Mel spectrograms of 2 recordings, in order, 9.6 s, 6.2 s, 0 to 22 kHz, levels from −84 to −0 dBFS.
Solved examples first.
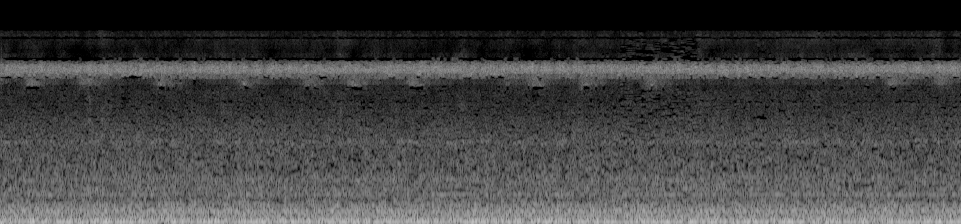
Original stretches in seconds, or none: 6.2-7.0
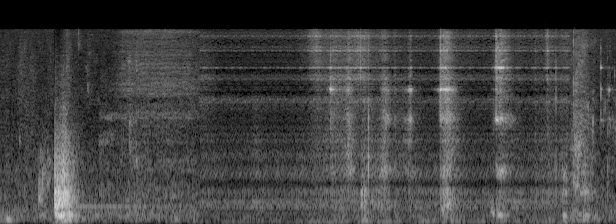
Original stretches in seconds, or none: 0.0-2.0; 5.7-6.2

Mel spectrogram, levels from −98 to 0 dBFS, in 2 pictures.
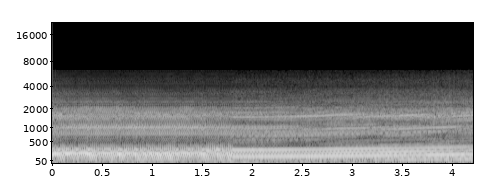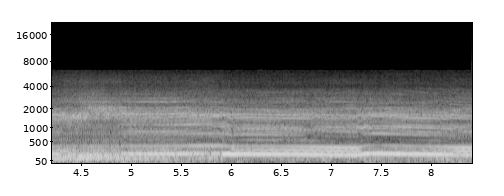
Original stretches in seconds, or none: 1.8-4.3; 4.9-8.4

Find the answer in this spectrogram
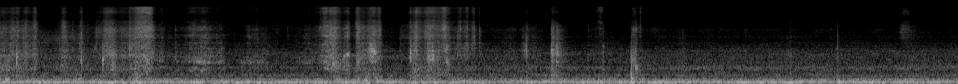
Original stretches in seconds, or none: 1.4-3.3; 5.4-6.3

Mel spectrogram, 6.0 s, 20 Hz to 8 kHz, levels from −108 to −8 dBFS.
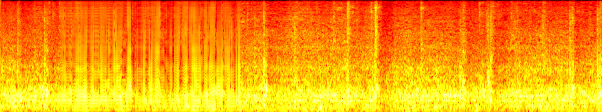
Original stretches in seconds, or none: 0.0-0.6; 2.4-6.0

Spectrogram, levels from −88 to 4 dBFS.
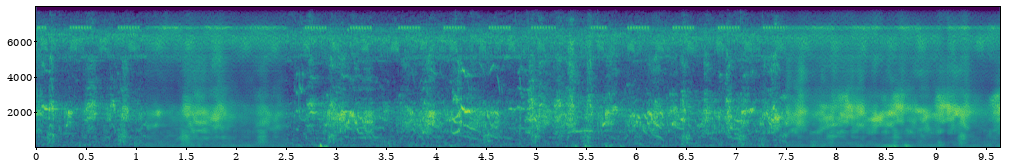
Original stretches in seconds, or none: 0.0-1.1; 2.5-7.5

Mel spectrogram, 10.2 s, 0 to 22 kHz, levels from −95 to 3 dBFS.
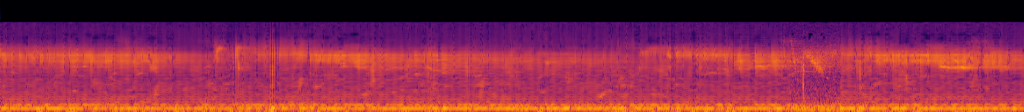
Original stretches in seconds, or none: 7.9-8.4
